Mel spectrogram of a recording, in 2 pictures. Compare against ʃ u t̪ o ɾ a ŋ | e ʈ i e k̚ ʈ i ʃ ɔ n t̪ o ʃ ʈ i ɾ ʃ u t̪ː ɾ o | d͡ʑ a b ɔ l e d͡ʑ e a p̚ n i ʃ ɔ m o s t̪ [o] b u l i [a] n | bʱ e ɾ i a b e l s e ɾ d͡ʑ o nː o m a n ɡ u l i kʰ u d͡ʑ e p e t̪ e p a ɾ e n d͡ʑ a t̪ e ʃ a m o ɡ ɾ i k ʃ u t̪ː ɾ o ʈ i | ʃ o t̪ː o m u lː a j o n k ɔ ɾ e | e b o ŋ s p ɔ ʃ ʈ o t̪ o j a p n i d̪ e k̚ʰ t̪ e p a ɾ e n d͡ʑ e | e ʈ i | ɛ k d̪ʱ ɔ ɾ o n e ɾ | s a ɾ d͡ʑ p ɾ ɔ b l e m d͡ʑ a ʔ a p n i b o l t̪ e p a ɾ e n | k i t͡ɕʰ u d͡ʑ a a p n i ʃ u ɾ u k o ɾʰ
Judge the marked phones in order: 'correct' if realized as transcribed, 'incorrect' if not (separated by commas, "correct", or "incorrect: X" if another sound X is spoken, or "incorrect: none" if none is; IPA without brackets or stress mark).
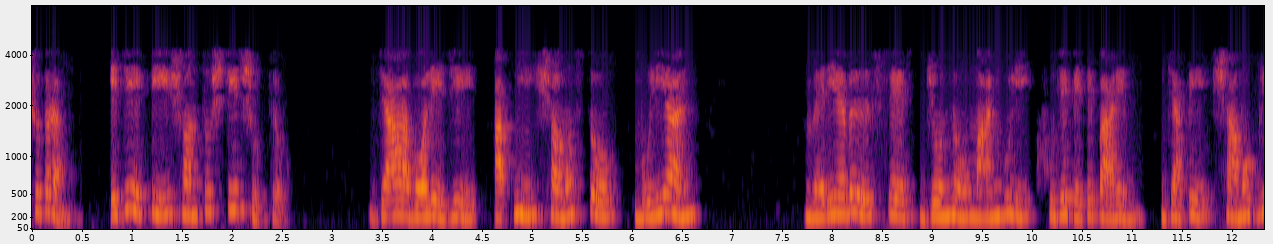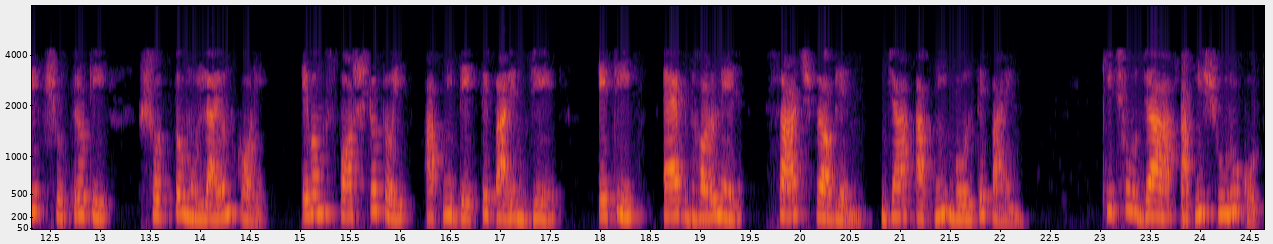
correct, correct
